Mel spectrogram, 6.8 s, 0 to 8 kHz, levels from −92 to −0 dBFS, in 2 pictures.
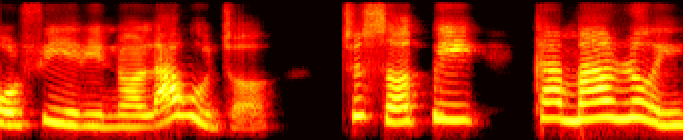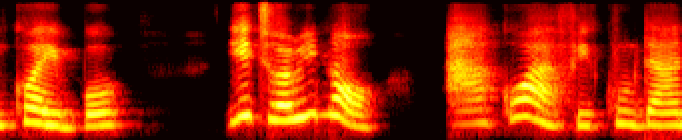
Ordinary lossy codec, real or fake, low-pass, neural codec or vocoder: none; fake; 7.2 kHz; codec, 16 kHz, about 1 kbps, DyCAST, with the encoder's durations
